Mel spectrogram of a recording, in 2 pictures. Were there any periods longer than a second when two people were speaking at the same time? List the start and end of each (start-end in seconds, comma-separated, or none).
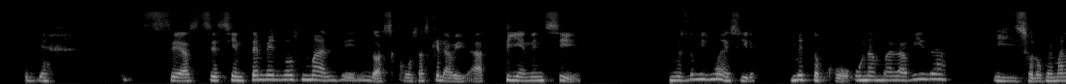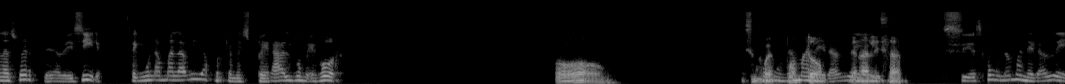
18.1-19.5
